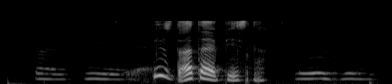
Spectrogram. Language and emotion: Russian, positive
